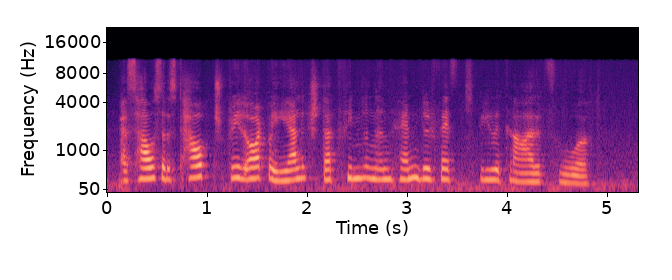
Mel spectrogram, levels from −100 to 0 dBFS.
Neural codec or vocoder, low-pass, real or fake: codec, 16 kHz in and 24 kHz out, 0.6 kbps, FocalCodec, streaming, 2048 codes; 10.8 kHz; fake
